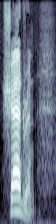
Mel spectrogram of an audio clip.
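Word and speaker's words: Chadron: mispronounced the town in Nebraska that should be pronounced Shadron and characterized as flat the surrounding area, which, Ms. Montello says, is, quote, actually quite hilly.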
